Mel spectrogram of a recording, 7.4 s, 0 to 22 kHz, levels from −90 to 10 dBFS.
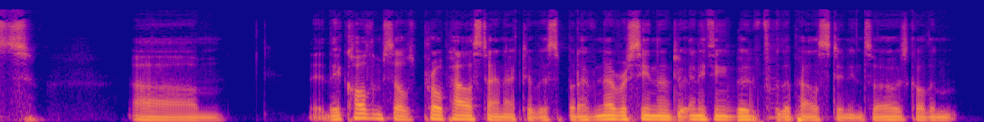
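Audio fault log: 4.97–5.85 s, repeated packet loss (robotic sound): eight dropouts in under a second, the longest 66 ms. Each hole is filled by stretching the last received sound, which covers about 251 ms, or 29% of the span. Roughly 260 ms of real signal is simply gone. The rapid alternation of real audio, repeated fill and missing pieces makes the speech choppy, with pieces missing throughout the stretch.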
